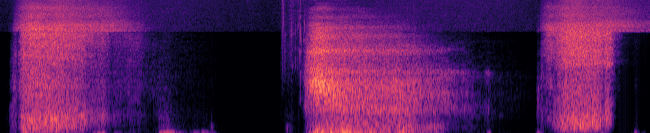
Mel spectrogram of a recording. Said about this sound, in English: So, all right, ready? In through the nose. Out through the mouth. Two more.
